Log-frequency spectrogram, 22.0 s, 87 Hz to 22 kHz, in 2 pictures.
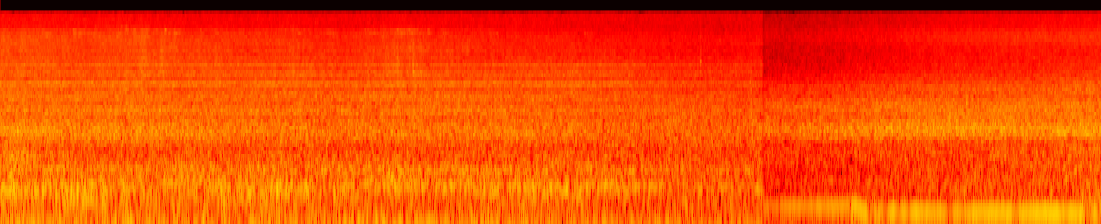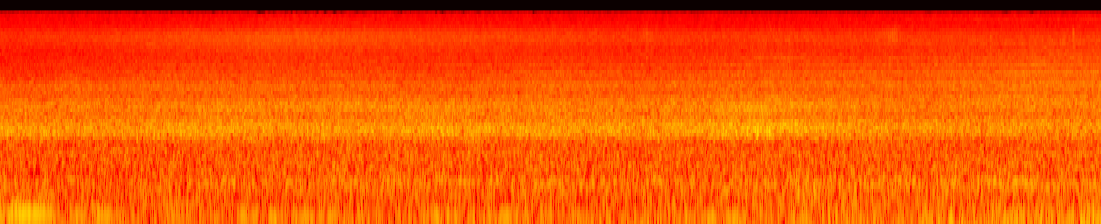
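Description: Steady distant rumble of railway running sound, broken by a cut about eight seconds in. After the cut, an EN71 electric multiple unit is approaching along the track from afar.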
